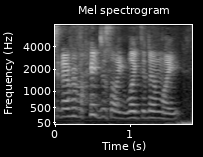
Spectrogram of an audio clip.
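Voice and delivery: ordinary delivery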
